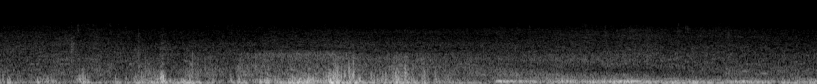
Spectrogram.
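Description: Wind buffeting the microphone over a low rumble of city traffic, strongest in a gust about three seconds in. A steady low hum sets in about five seconds in.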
